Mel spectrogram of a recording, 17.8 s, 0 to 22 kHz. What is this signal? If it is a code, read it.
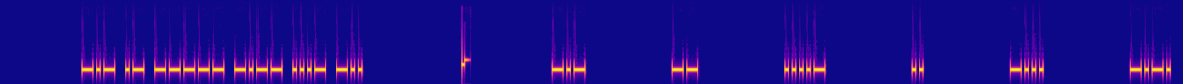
Morse code, heard as a keyed tone, about 22 wpm, spaced as for 9 wpm, 700 Hz. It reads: KA0YVD KM4IBC
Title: USA Call Signs - 6 Characters - 8x Character Spacing - 22wpm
